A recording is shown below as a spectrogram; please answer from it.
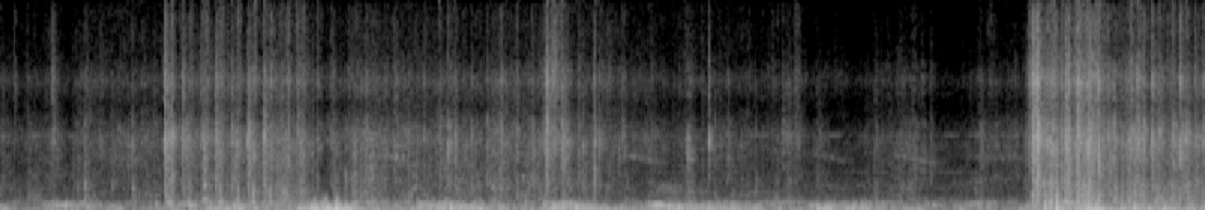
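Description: Giribaz pigeons at a pigeon sale in Ashoknagar coo softly in repeated low, throaty bursts, with a few louder rustling moments and faint background noise.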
